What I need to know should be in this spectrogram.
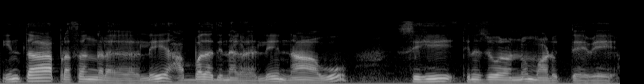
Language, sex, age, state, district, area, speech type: Kannada, male, 30-45, Karnataka, Chikkaballapur, rural, spontaneous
